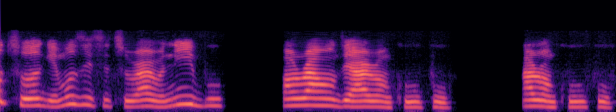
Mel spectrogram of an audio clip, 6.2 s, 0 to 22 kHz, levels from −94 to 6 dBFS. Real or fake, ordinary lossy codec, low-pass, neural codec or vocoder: fake; Opus, 64 kbps; 7.2 kHz; codec, 16 kHz in and 24 kHz out, 1 kbps, XY-Tokenizer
